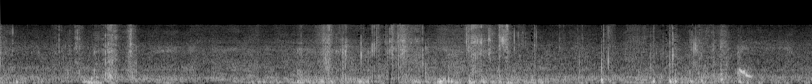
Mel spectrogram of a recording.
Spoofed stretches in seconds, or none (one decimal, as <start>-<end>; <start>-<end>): 1.9-4.9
